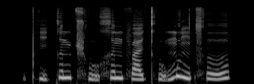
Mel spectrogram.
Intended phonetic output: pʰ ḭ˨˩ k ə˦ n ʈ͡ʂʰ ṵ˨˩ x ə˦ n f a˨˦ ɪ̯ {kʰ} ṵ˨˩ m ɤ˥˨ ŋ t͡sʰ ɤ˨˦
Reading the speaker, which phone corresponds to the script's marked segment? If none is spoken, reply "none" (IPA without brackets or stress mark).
kʰ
